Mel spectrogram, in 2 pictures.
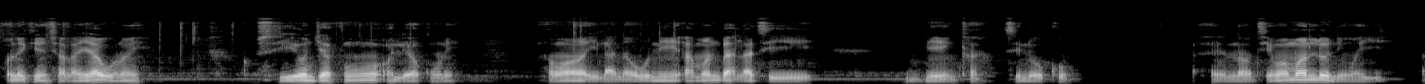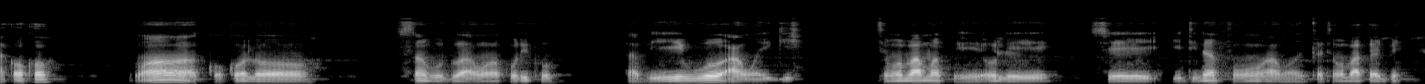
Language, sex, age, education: Yoruba, male, 30-45, secondary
